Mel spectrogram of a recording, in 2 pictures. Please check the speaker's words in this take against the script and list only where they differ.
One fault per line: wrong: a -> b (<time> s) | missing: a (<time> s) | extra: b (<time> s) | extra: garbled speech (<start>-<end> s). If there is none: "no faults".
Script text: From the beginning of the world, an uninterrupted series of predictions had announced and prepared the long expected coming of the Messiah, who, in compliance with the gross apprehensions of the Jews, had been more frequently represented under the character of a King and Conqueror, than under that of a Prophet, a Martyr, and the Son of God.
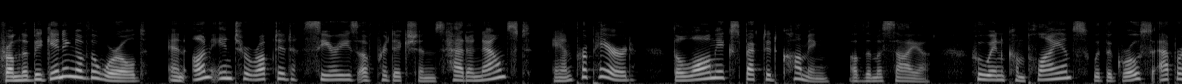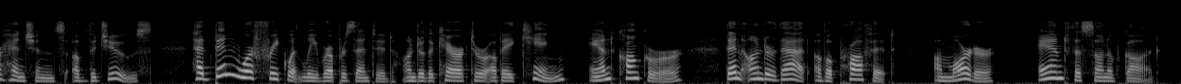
no faults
